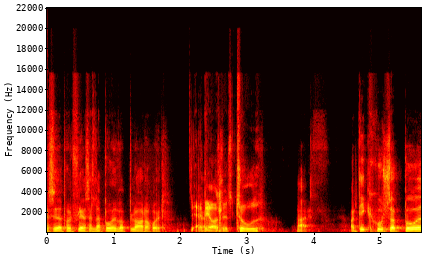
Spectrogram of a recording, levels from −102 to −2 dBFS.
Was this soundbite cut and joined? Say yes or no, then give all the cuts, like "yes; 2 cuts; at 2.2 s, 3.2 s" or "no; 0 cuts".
yes; 1 cut; at 3.7 s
